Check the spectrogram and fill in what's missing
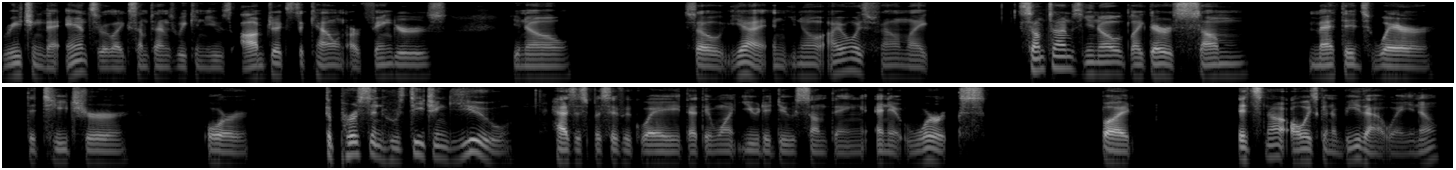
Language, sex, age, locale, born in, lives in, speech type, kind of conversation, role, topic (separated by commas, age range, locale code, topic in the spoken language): English, male, 18-19, en-US, United States, United States, conversation, podcast, host, What helps you keep going when learning gets tough?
